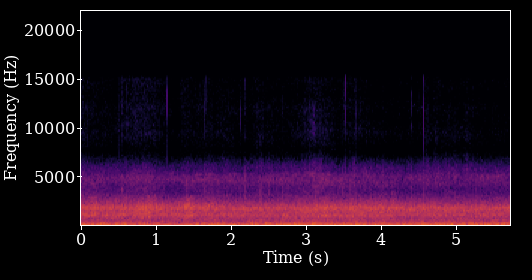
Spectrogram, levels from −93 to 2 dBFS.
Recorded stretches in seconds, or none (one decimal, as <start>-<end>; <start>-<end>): 0.0-5.7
